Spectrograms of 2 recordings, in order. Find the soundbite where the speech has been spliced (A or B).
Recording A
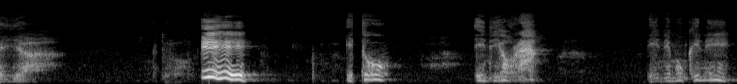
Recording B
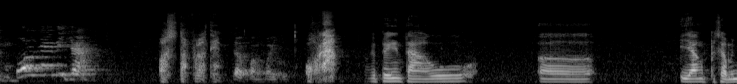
B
